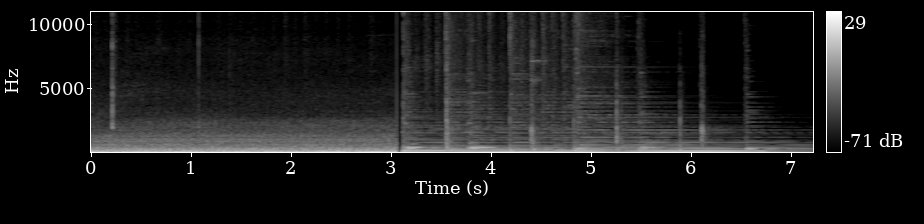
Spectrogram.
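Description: Steady, loud low rumble of a car's interior while driving on a commute to work fills the first few seconds, then a cut brings in tonal music playing over a quieter hum.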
